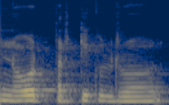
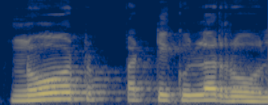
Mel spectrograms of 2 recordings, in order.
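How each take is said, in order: First: Said in the usual way. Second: Very slow, word by word; slow dictation. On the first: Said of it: "restated in passing". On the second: Shown as a demonstration. Teacher giving the class a point to write, slowly. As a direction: dictate it for notes. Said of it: "teacher dictating, later restated".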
